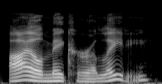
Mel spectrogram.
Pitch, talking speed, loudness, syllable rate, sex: 170 Hz, 185 wpm, -17 LUFS, 4.2 syllables/s, female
